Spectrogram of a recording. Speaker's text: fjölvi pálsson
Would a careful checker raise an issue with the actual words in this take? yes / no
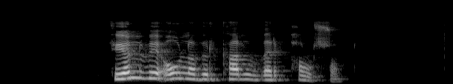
yes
